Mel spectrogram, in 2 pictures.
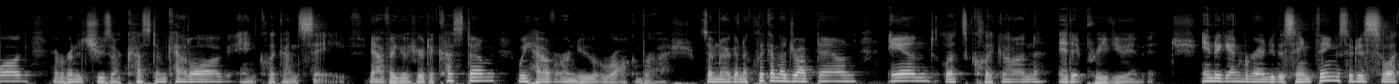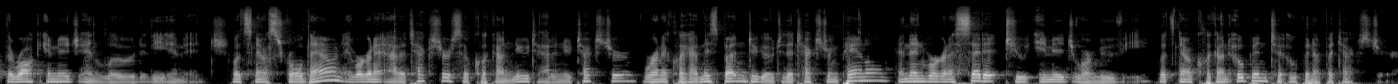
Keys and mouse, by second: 2.0 typing, 4.2 click, 7.3-12.0 drag, 12.5 click, 14.6 click, 18.4 click, 21.7 click, 23.5 click.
